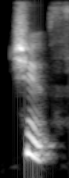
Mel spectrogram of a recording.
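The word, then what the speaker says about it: Tschüss: sound of U so the pronunciation is choose so Cho or Chow you can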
